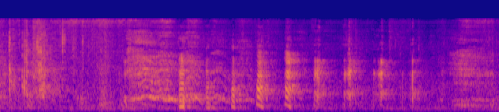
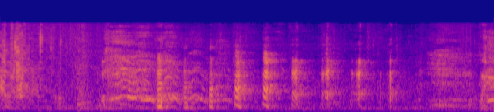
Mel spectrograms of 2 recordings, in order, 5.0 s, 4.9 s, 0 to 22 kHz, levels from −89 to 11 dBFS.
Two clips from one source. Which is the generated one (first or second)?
first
